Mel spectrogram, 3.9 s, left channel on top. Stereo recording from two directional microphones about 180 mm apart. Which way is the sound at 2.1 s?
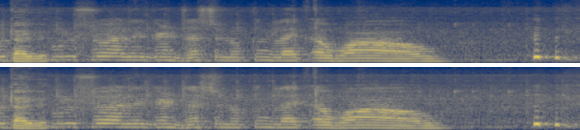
10° left (ahead or behind).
